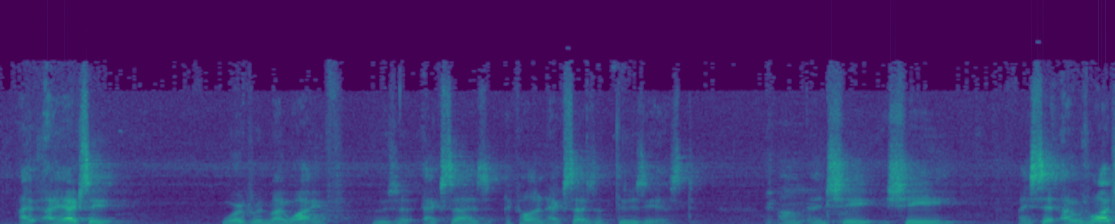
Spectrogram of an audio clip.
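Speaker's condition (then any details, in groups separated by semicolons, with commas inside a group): Parkinson's disease; left foot dystonia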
